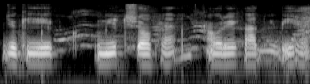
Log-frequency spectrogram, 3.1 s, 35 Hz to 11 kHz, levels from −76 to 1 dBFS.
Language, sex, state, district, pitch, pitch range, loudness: Hindi, male, Bihar, West Champaran, 145 Hz, 140-150 Hz, -19 LUFS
